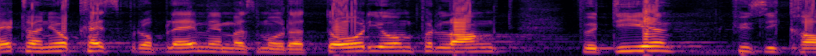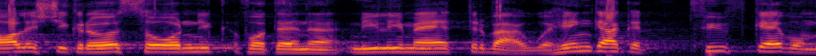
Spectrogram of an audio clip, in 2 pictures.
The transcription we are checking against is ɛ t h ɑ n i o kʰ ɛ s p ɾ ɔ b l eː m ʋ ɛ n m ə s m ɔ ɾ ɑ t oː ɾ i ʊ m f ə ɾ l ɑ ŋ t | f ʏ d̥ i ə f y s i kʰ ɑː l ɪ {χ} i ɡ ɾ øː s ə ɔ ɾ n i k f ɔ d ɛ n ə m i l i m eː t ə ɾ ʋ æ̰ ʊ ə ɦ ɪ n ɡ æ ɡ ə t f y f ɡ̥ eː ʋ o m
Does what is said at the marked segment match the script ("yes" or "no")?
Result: no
